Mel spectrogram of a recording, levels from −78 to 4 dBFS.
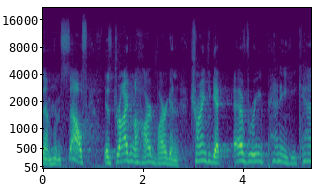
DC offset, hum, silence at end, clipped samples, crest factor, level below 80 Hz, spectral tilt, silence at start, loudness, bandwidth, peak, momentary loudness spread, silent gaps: under 0.1%; none; 0 s; under 0.1%; 18 dB; -54 dBFS; -6.5 dB/octave; 0 s; -23 LUFS; 17 kHz; -4 dBFS; 11 LU; none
